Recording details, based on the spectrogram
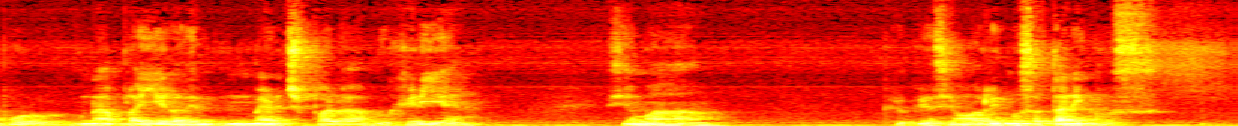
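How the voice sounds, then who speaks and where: A Mexican man speaks in a gravelly, heavily creaky voice with a dark, mellow tone, his Mexican Spanish accent plain throughout. He rambles through his story in a casual interview, leaning on fillers and restarting his sentences. His voice sounds roomy, with faint background noise. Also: medium pitch. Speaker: illustrator guest.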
